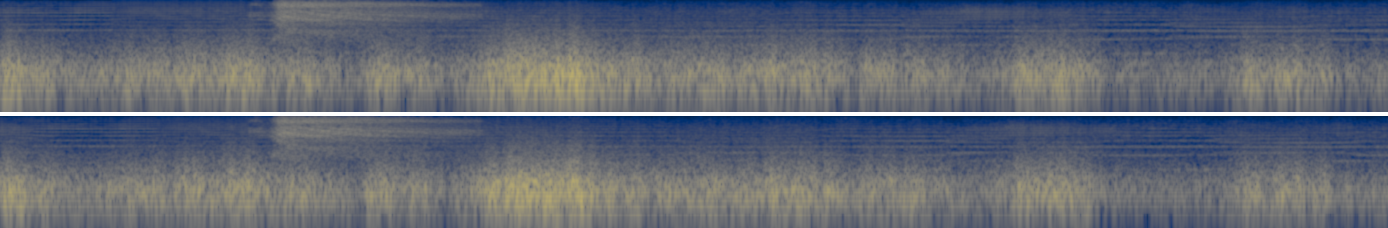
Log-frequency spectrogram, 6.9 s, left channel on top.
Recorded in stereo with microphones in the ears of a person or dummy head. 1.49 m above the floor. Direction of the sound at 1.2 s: 10° right (ahead or behind).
